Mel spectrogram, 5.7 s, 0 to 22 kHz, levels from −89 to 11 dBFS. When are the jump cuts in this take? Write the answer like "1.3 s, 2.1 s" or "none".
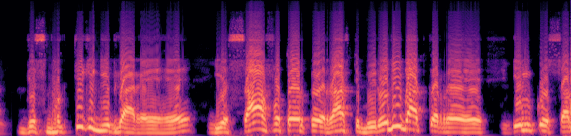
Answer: none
